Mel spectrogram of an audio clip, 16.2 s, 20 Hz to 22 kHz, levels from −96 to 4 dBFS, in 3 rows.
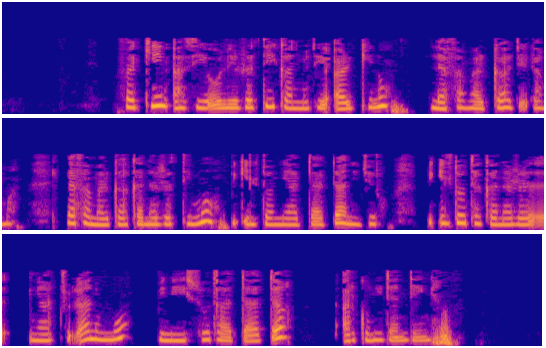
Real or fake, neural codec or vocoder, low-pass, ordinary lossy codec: real; none; 7.2 kHz; MP3, 24 kbps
